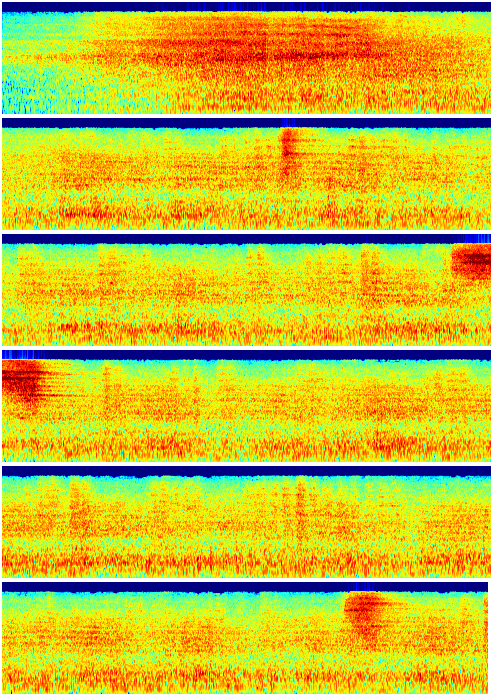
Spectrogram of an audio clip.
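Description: A freight train's container wagons roll past close by at speed, a steady loud rumble and rattle of wheels over the rail joints. There are a few brief high-pitched wheel squeals, the clearest about halfway through.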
